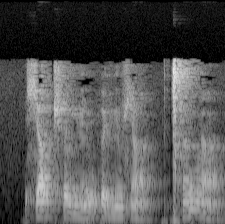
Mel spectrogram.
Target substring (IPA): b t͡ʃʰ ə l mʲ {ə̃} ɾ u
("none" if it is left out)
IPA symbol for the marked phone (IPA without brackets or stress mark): ɐ̃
